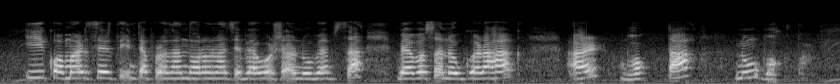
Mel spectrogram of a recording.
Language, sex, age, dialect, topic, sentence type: Bengali, female, 18-24, Western, agriculture, statement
